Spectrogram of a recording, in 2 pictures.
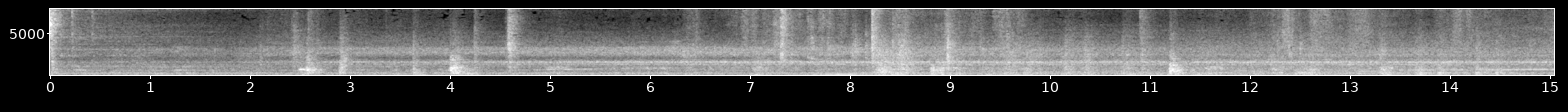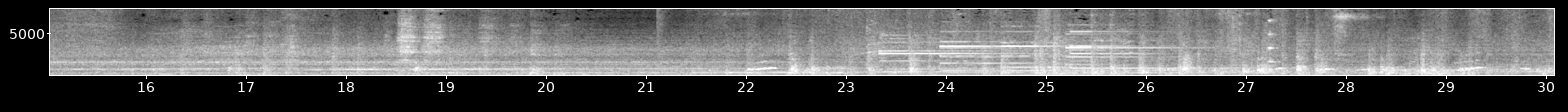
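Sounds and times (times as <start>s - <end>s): train rumble: 0.0s - 30.0s
wheels clattering on rail joints: 21.7s - 30.0s.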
